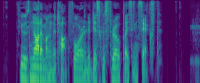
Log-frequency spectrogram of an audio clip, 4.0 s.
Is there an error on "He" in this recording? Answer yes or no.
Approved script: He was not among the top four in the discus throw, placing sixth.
no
